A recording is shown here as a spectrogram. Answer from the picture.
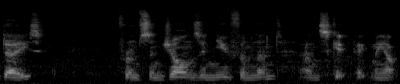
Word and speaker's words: Newfoundland: Hitchhiked across Newfoundland, as I'm told you should pronounce it.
